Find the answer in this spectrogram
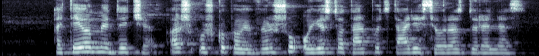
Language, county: Lithuanian, Marijampolė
